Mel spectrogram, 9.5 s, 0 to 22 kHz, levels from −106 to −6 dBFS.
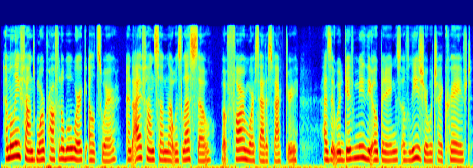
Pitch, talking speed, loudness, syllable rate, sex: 210 Hz, 190 wpm, -17 LUFS, 5.6 syllables/s, female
